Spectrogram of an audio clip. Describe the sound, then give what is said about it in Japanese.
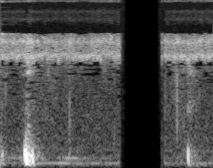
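A cricket trills steadily in a thin, high, metallic tone by rubbing its wings together, breaking off briefly midway before resuming, with a couple of soft low thumps underneath. “あの羽根をこすり合わせたり、ああいう美しい金属音の澄んだ声が出てくると。馴染みな、スズレサセコオロギのようなものを、ミツカトコオロギにもありますけども。”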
